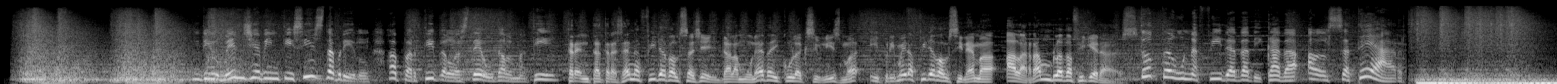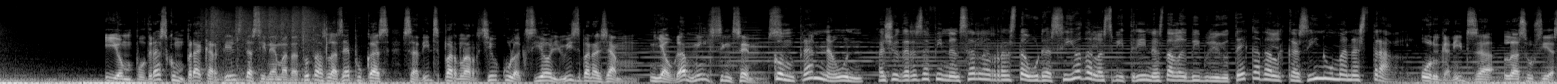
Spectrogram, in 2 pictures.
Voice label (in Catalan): spot radio; fira 2009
